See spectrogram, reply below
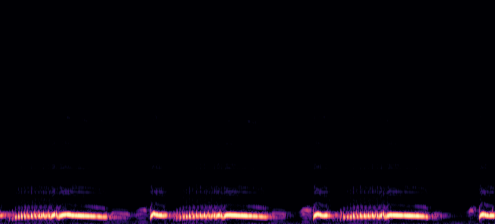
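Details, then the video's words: Puter putih, a white dove, cooing to lure other birds: three long, mellow rolling phrases with short quiet gaps, each beginning with a quick upswept note and ending in a soft downward glide. "PANCINGAN SUARA BURUNG PUTER PUTIH || SUARA BURUNG PUTER MERDU"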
